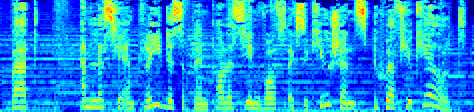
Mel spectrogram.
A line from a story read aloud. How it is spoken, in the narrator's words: I gasped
